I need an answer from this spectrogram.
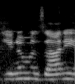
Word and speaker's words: Gina Mazany: Roy Jones, Anthony Pettis, everybody we're mentioning, but of course Pearl Gonzalez, Gina Mazany. Am I pronouncing that right, Pearl? Yeah, Gina Mazany.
